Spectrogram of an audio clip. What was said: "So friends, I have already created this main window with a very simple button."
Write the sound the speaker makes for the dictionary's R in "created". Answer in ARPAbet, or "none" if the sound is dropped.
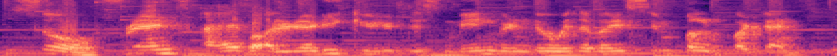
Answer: none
